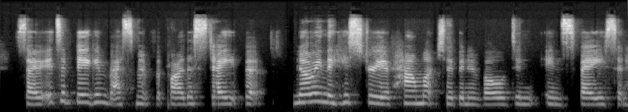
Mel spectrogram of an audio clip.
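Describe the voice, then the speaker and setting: A woman with an English accent, fairly quick in pace and fairly even in intonation. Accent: very English. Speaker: spaceport public relations officer. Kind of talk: podcast interview. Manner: frequent filler 'um'.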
